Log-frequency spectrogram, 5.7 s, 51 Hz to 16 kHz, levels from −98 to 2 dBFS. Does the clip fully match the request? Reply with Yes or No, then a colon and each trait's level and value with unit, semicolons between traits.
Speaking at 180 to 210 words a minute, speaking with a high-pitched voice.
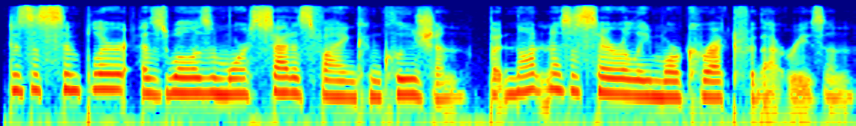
Yes: average, 200 wpm; high, 225 Hz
